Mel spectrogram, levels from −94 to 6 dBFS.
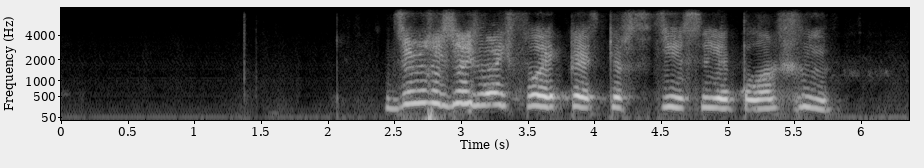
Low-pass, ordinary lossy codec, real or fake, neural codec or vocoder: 7.2 kHz; Opus, 24 kbps; fake; codec, 16 kHz, 1 kbps, FreqCodec, smaller model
